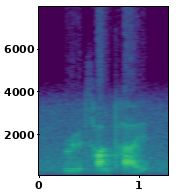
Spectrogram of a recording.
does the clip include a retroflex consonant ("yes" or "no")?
yes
